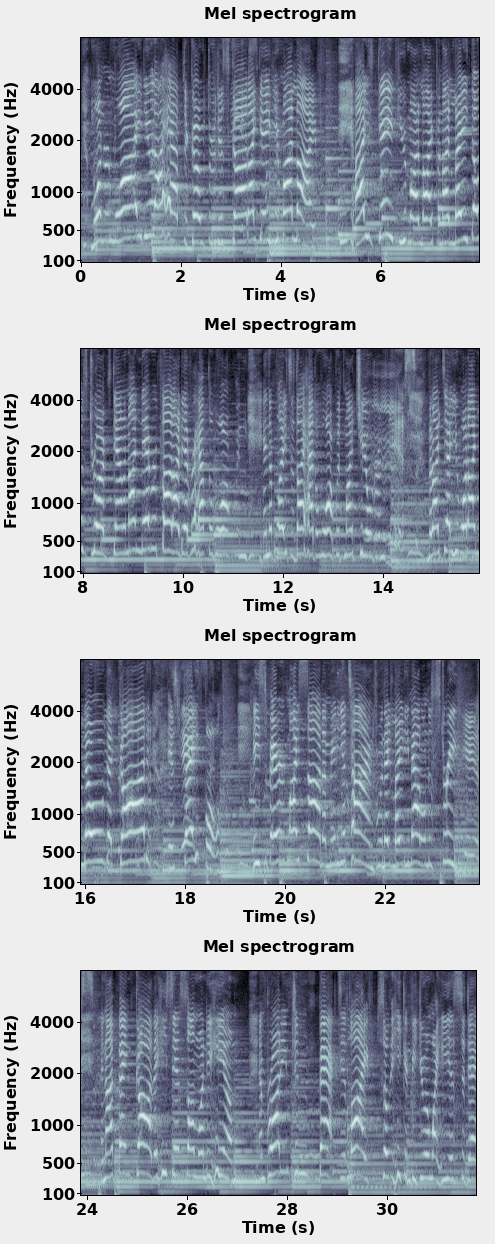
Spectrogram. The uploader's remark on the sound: This message was recorded LIVE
